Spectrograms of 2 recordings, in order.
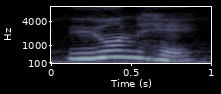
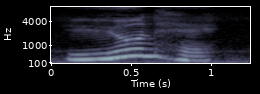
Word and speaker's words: Yoon-hae: Yes, it's pronounced Yoon-hae, and it means grace, Mr. Kim added. – Yoon-hae, Joey said slowly, and this time perfectly.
